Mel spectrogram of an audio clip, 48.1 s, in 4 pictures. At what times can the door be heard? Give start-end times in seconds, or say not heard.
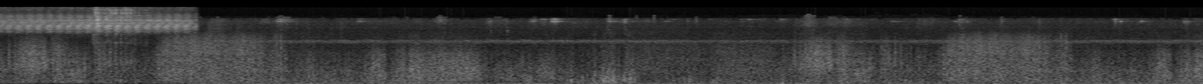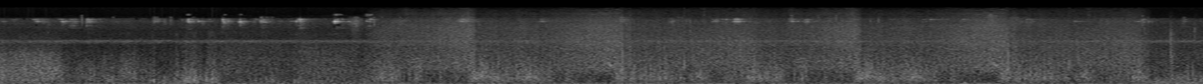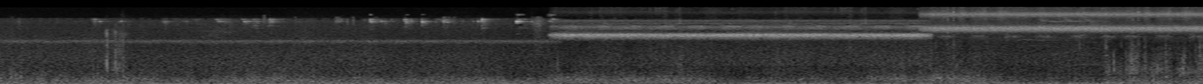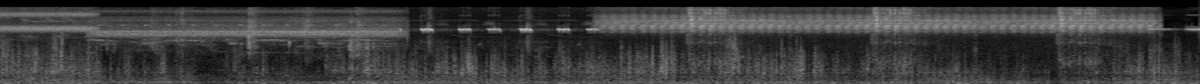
not heard.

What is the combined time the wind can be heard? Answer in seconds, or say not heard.
48 s.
